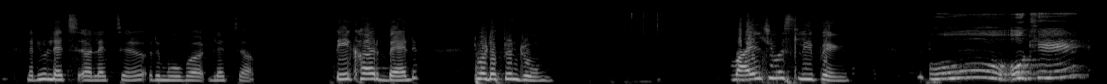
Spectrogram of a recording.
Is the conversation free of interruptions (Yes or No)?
Yes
